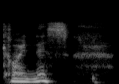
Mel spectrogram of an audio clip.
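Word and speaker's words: KINDNS: answers the first question those of us aren't sure how to pronounce it cin dns is intended to be pronounced uh kindness um and uh we're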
